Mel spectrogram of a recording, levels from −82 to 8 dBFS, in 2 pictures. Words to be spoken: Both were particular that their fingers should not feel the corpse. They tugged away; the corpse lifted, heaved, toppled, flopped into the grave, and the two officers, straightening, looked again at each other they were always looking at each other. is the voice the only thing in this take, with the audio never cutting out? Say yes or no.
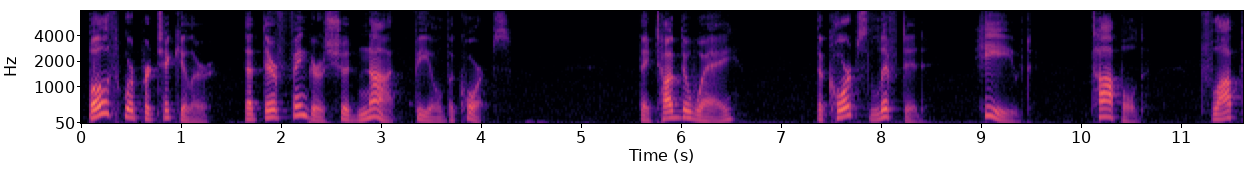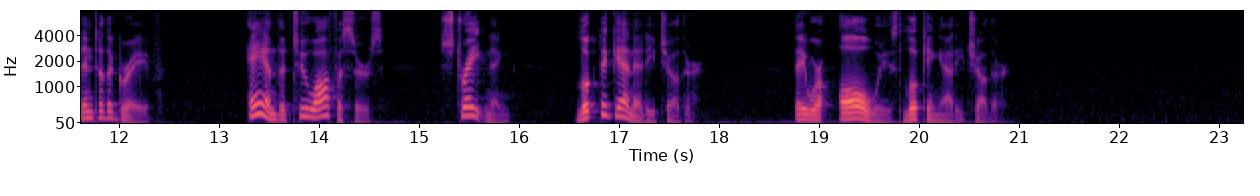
yes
